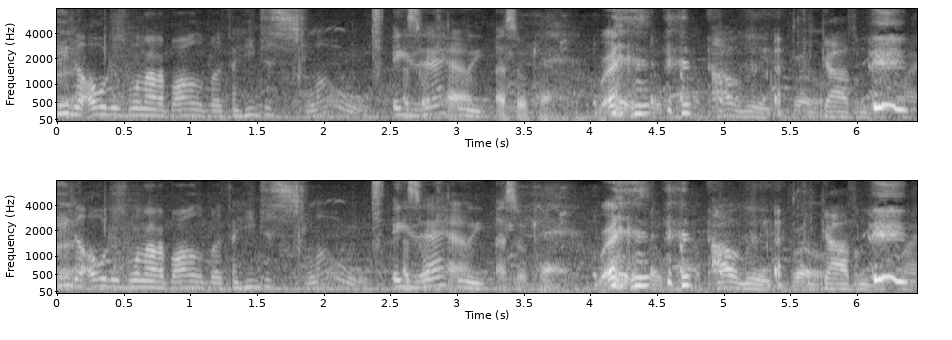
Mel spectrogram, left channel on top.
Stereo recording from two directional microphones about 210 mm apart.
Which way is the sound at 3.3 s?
50° left (ahead or behind).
